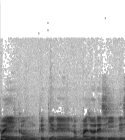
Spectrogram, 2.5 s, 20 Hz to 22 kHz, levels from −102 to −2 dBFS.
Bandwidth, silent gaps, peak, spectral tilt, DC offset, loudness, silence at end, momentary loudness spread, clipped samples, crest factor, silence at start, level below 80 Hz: 8.4 kHz; none; 0 dBFS; -6 dB/octave; under 0.1%; -18 LUFS; 0 s; 7 LU; under 0.1%; 18 dB; 0 s; -32 dBFS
